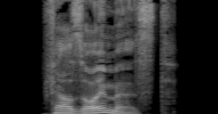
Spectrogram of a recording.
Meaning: second-person singular subjunctive I of versäumen
- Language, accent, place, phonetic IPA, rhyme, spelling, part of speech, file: German, Germany, Berlin, [fɛɐ̯ˈzɔɪ̯məst], -ɔɪ̯məst, versäumest, verb, De-versäumest.ogg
